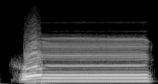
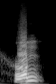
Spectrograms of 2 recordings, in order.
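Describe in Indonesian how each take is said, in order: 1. Bunyi m di akhir ditahan lama. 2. Bunyi m di akhir dihentikan mendadak. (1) "Tidak boleh dibaca panjang" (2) "Atau dibaca dihentak"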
